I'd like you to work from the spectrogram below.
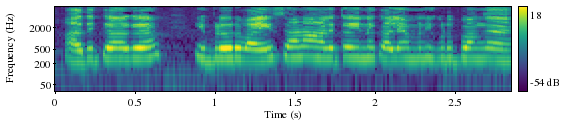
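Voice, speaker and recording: A woman's voice: high-pitched, level tone, fast talker, close to an everyday voice. A woman voicing a heartbroken young village woman in a cartoon, with a Kanyakumari Tamil accent. She complains in a tearful, whining way. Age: young adult.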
